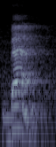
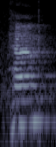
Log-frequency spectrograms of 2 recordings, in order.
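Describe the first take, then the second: First: The word begins with a b sound. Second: The word begins with a p sound. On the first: The speaker calls it wrong. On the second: The speaker calls it right.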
